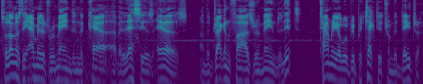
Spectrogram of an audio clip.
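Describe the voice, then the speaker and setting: A man playing a grave, wise sage in a fantasy game, narrating in a solemn, measured, portentous way. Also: on the low side, a bit bright, slight background noise, lightly acted. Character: grave, wise male sage, freed former prisoner.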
